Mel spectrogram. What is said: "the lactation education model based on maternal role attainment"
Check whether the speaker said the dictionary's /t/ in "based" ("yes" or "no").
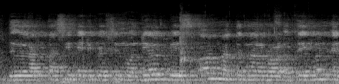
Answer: no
